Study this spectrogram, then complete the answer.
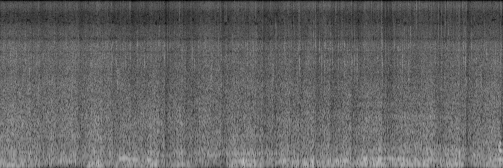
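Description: Heavy rain pours down in Canada, a dense, continuous hiss of drops striking surfaces close by, with low rumbles that may be thunder underneath and no talking.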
